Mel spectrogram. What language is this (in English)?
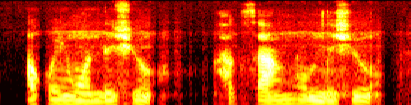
Manipuri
